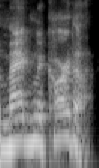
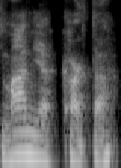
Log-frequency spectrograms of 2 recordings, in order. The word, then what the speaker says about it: Magna Carta: be great uh the Magna Carta unfortunately that's pronounced as if it were an English word and it is in fact actually Latin uh it should really be pronounced Manya Carta uh and it literally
